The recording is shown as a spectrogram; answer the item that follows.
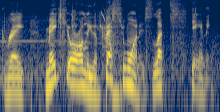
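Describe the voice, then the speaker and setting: A man's voice: medium pitch, big pitch swings, sharp tone, slight background noise. A man voicing a slick, frantic cartoon casting director with a theatrical, easily exasperated manner, for a video game. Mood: businesslike, unimpressed. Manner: theatrical, exasperated, fast-switching boss.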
